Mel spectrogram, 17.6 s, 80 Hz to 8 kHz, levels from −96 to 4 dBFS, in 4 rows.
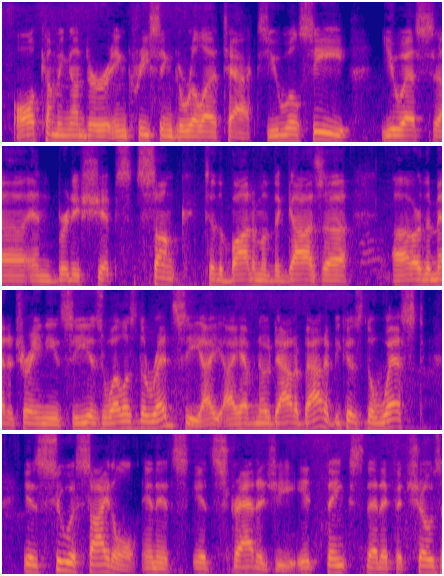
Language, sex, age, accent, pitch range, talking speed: English, male, 40-59, American, 110-135 Hz, 185 wpm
